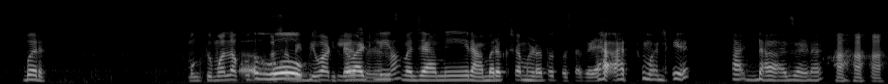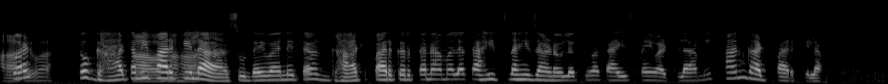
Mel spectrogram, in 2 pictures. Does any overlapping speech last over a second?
Yes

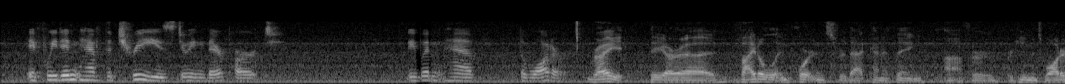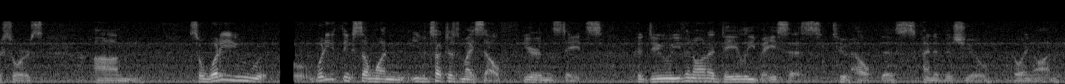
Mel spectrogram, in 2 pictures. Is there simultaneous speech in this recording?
No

